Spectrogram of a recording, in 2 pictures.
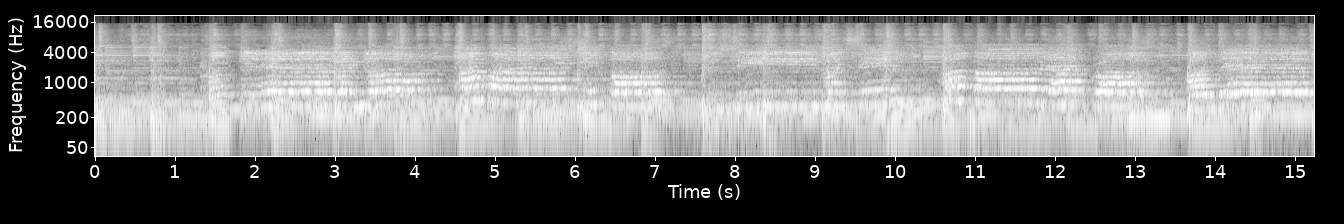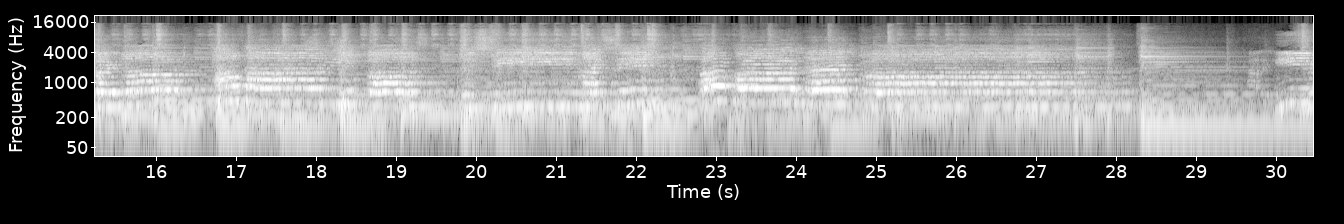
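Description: A live worship band playing a song: women singing into microphones over acoustic and electric guitars, a keyboard and a cajón keeping a steady beat.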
